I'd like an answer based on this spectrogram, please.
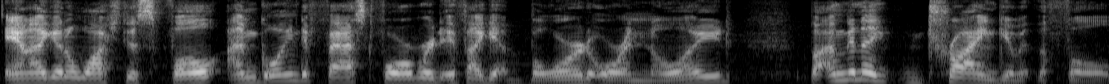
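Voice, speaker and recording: A man talks very fast with an American accent at a fairly high pitch. His pitch swings very widely. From New Jersey, US. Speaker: streamer. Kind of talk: live-stream reaction commentary. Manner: casual, conversational.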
